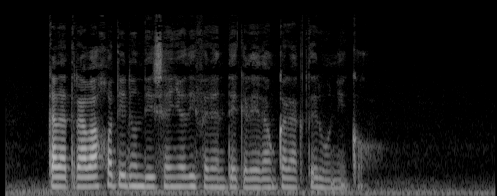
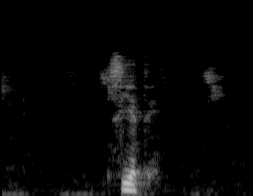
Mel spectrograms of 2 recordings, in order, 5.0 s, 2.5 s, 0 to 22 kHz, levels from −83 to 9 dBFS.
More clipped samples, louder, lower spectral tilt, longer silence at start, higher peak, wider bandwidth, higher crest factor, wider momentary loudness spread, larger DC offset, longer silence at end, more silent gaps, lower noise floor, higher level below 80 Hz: neither; second, -28 LUFS vs -24 LUFS; second, -5.5 dB/octave vs -7 dB/octave; second, 0.05 s vs 1.1 s; about the same, -6 dBFS vs -8 dBFS; first, 16 kHz vs 7.4 kHz; about the same, 22 dB vs 22 dB; about the same, 25 LU vs 26 LU; neither; second, 0 s vs 1 s; neither; second, -48 dBFS vs -66 dBFS; first, -48 dBFS vs -62 dBFS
